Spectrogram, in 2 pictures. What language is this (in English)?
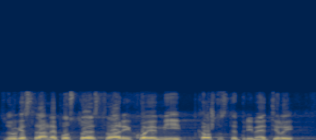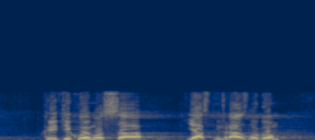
Serbian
